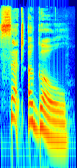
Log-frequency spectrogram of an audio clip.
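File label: "set a goal", English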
